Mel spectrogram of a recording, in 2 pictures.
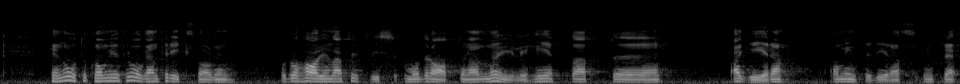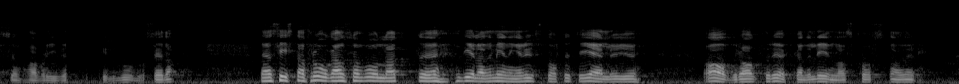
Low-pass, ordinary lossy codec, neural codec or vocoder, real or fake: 7.2 kHz; none; none; real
